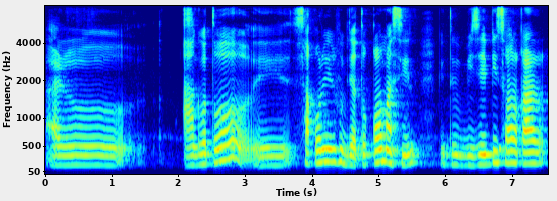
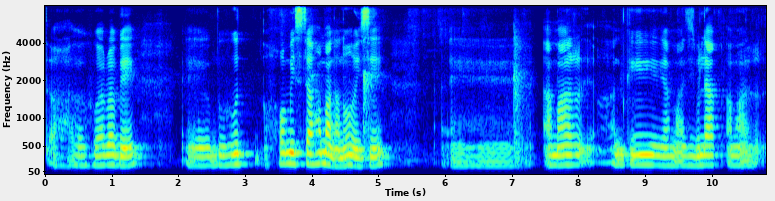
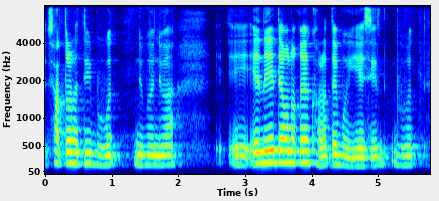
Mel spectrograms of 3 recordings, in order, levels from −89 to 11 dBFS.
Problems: none marked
